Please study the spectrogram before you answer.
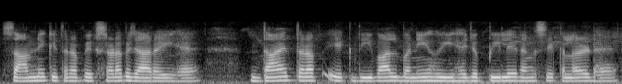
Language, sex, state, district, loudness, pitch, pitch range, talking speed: Hindi, male, Uttar Pradesh, Lalitpur, -15 LUFS, 165 Hz, 160-170 Hz, 200 wpm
